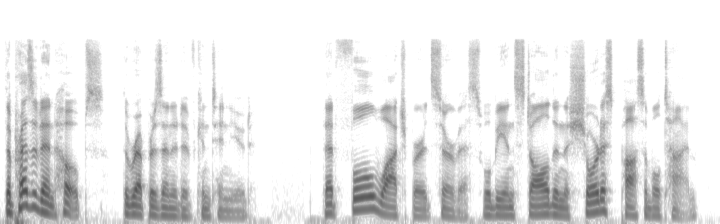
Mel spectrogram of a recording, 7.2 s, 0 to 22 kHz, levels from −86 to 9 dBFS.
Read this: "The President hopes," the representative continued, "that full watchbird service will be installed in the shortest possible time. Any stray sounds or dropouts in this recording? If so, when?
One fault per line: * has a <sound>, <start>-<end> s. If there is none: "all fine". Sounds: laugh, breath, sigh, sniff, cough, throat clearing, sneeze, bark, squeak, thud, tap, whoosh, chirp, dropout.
all fine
